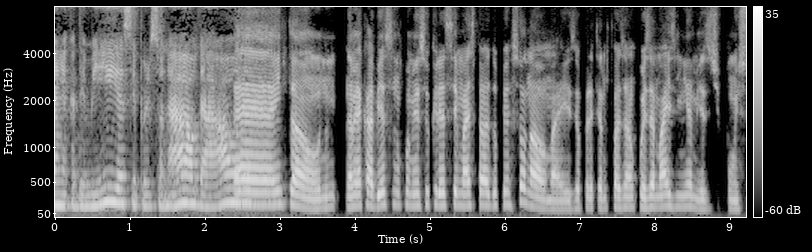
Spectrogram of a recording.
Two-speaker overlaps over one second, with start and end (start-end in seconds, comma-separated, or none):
none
